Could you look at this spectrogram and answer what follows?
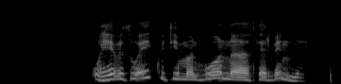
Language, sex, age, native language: Icelandic, female, 30-39, Icelandic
